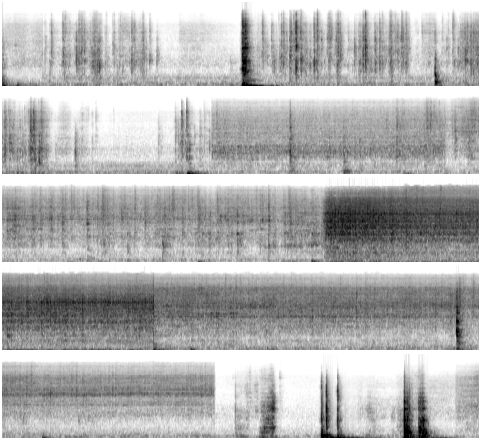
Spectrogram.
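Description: Hot dogs frying in a pan on a gas hob: a few knocks of pan and utensils, then sizzling that turns much louder about halfway and cuts off suddenly. A couple of knocks near the end as a plate is set down.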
